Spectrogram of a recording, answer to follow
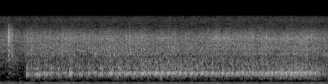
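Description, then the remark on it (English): A Cyclone radial aircraft engine runs steadily in a test cell, giving a continuous, fairly loud mechanical roar with a fine rattling, ratchet-like texture that holds even throughout, with no voices. “Hey, that one's certainly ticking.”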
